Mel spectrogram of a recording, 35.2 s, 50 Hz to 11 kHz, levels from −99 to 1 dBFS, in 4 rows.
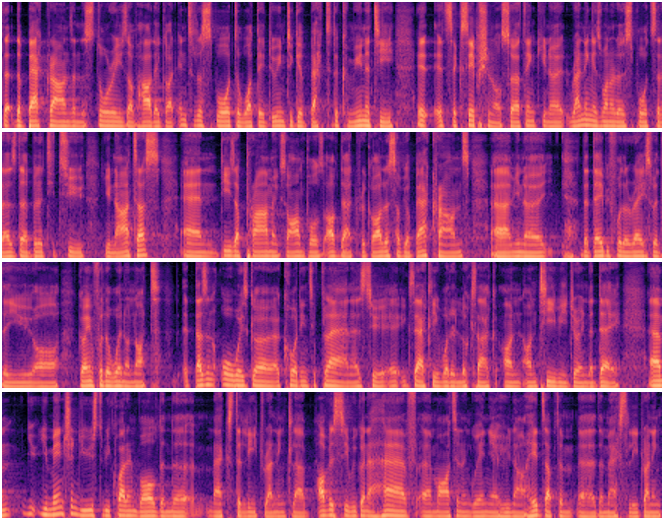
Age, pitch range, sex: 20-39, 105-120 Hz, male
